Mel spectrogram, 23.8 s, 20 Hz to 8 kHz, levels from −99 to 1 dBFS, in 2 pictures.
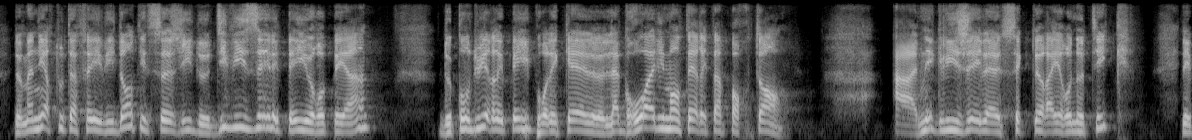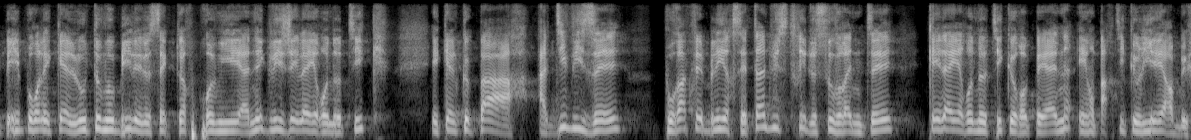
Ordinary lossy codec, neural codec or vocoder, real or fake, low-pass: none; codec, 16 kHz, 4 kbps, FunCodec, trained on LibriTTS, 50 frames a second; fake; 7.2 kHz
